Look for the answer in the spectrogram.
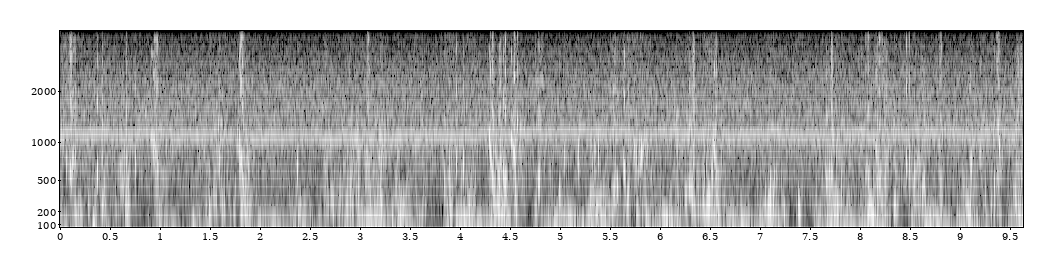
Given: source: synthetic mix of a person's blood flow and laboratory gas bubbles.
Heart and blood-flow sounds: Doppler ultrasound of blood flow; precordium
0.00-1.08 s: bubbles
1.33-1.99 s: bubbles
2.34-2.42 s: bubbles
2.62-3.29 s: bubbles
3.35-3.41 s: bubbles
3.52-3.68 s: bubbles
3.80-4.18 s: bubbles
4.25-4.67 s: bubbles
4.73-4.84 s: bubbles
4.96-5.11 s: bubbles
5.15-5.23 s: bubbles
5.27-5.91 s: bubbles
6.08-6.67 s: bubbles
6.75-6.83 s: bubbles
7.00-7.29 s: bubbles
7.35-7.46 s: bubbles
7.61-7.94 s: bubbles
7.98-8.69 s: bubbles
8.76-8.85 s: bubbles
9.07-9.15 s: bubbles
9.18-9.44 s: bubbles
9.51-9.64 s: bubbles
From the record:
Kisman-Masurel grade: 343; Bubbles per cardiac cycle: rolling drumbeat, 9 or more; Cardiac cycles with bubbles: 100%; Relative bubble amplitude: loud (0.450 to 0.775); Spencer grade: 3 (all of the cardiac periods contain showers or single bubble signals, but not dominating or overriding the cardiac motion signals); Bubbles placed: anywhere in the cardiac cycle

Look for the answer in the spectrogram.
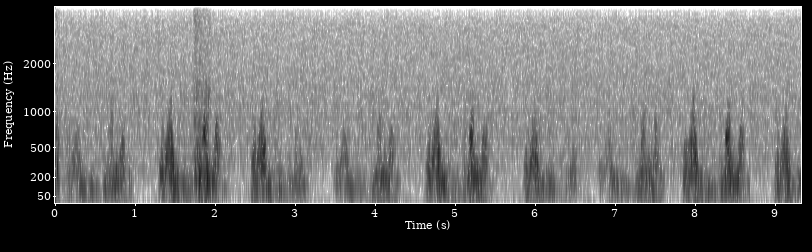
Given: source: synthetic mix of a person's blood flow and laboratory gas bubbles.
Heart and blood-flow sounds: Doppler ultrasound of blood flow; precordium
0.00-0.06 s: bubbles
1.72-1.95 s: bubbles
From the record:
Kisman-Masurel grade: 123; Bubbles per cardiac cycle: 1 to 2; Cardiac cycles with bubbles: 10 to 50%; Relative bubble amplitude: loud (0.450 to 0.775); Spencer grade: 2 (many but less than half of the cardiac periods contain bubble signals, singularly or in groups); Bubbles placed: only in the low amplitude regions of the cardiac cycle

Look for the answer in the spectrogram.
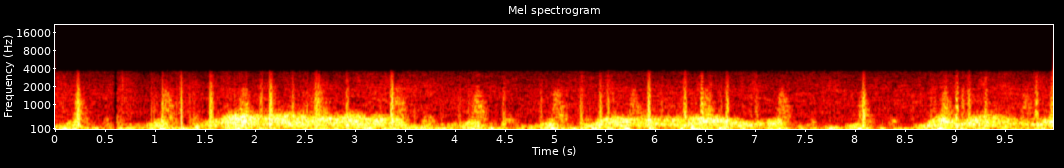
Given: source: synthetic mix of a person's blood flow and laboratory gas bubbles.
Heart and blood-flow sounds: Doppler ultrasound of blood flow; subclavian vein
no bubbles
From the record:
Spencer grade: 0 (complete lack of bubble signals)

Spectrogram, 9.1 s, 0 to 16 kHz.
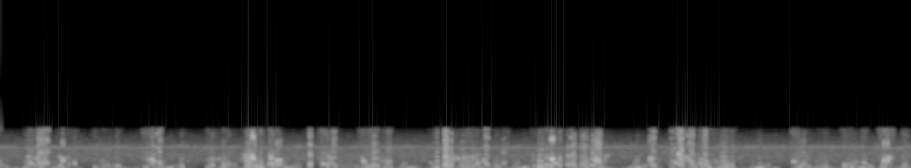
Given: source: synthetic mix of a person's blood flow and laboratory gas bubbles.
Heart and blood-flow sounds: Doppler ultrasound of blood flow; precordium
0.00-0.05 s: bubbles
0.23-0.51 s: bubbles
0.56-0.79 s: bubbles
0.93-1.24 s: bubbles
1.41-1.64 s: bubbles
1.78-1.86 s: bubbles
2.06-2.37 s: bubbles
2.42-2.83 s: bubbles
3.06-3.15 s: bubbles
3.18-3.43 s: bubbles
3.58-3.93 s: bubbles
4.28-5.09 s: bubbles
5.31-6.10 s: bubbles
6.47-6.61 s: bubbles
6.69-7.36 s: bubbles
7.91-8.33 s: bubbles
8.41-8.68 s: bubbles
8.79-8.94 s: bubbles
9.01-9.10 s: bubbles
From the record:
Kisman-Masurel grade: 343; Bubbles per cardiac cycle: rolling drumbeat, 9 or more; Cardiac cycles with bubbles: 100%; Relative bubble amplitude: loud (0.450 to 0.775); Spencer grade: 3 (all of the cardiac periods contain showers or single bubble signals, but not dominating or overriding the cardiac motion signals); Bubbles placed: only in the low amplitude regions of the cardiac cycle

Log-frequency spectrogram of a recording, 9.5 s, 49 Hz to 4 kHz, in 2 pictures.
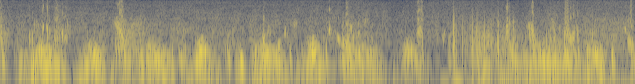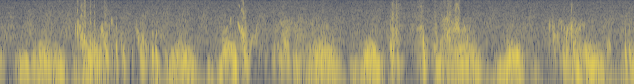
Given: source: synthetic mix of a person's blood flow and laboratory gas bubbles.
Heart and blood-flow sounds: Doppler ultrasound of blood flow; precordium
0.00-0.08 s: bubbles
0.20-0.55 s: bubbles
0.83-1.16 s: bubbles
1.27-1.48 s: bubbles
1.67-1.75 s: bubbles
1.87-2.24 s: bubbles
2.40-2.83 s: bubbles
3.10-3.20 s: bubbles
3.30-3.42 s: bubbles
3.67-3.88 s: bubbles
3.92-4.80 s: bubbles
5.29-5.99 s: bubbles
6.42-7.28 s: bubbles
7.66-7.80 s: bubbles
7.86-8.33 s: bubbles
8.85-9.16 s: bubbles
9.30-9.36 s: bubbles
9.41-9.52 s: bubbles
From the record:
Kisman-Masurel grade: 332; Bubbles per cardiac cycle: rolling drumbeat, 9 or more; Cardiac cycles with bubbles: 50 to 99%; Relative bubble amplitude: moderate (0.250 to 0.450); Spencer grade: 3 (all of the cardiac periods contain showers or single bubble signals, but not dominating or overriding the cardiac motion signals); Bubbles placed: only in the low amplitude regions of the cardiac cycle

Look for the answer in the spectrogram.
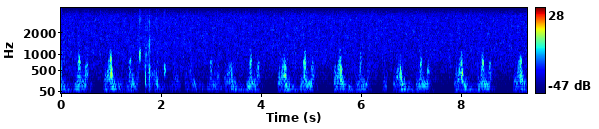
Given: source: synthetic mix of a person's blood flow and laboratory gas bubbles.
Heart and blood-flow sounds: Doppler ultrasound of blood flow; precordium
1.56-1.60 s: bubbles
1.67-1.81 s: bubbles
1.89-1.96 s: bubbles
2.06-2.10 s: bubbles
From the record:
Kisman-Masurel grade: 213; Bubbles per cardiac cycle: several, 3 to 8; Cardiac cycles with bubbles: 1 to 10%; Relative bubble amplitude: loud (0.450 to 0.775); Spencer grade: 1 (occasional bubble signal discernible with the cardiac motion signal, with majority of cardiac periods free of bubbles); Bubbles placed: anywhere in the cardiac cycle

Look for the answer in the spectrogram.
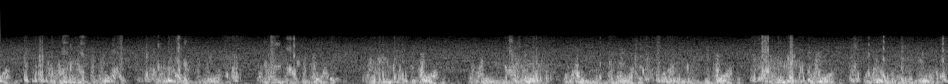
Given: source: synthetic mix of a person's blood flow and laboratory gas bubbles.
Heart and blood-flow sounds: Doppler ultrasound of blood flow; precordium
0.21-0.89 s: bubbles
1.11-1.28 s: bubbles
1.36-1.93 s: bubbles
2.22-2.44 s: bubbles
2.64-3.02 s: bubbles
3.28-3.38 s: bubbles
3.60-4.12 s: bubbles
5.02-5.55 s: bubbles
5.95-6.04 s: bubbles
6.08-6.19 s: bubbles
6.33-7.00 s: bubbles
7.50-8.18 s: bubbles
8.47-8.63 s: bubbles
8.65-9.15 s: bubbles
9.33-9.49 s: bubbles
From the record:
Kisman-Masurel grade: 342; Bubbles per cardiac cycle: rolling drumbeat, 9 or more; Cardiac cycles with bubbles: 100%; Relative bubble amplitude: moderate (0.250 to 0.450); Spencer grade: 3 (all of the cardiac periods contain showers or single bubble signals, but not dominating or overriding the cardiac motion signals); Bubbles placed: only in the low amplitude regions of the cardiac cycle

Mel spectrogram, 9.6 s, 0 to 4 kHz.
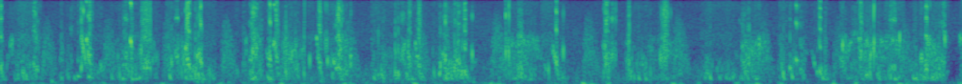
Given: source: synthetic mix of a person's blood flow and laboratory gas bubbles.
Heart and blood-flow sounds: Doppler ultrasound of blood flow; subclavian vein
0.00-0.43 s: bubbles
0.58-1.03 s: bubbles
1.09-1.59 s: bubbles
1.66-2.17 s: bubbles
2.34-3.54 s: bubbles
3.70-4.29 s: bubbles
4.31-4.76 s: bubbles
4.99-5.70 s: bubbles
6.01-6.19 s: bubbles
6.24-6.84 s: bubbles
7.00-7.68 s: bubbles
7.77-8.07 s: bubbles
8.10-8.32 s: bubbles
8.38-9.05 s: bubbles
9.09-9.50 s: bubbles
9.59-9.63 s: bubbles
From the record:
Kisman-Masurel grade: 342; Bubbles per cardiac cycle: rolling drumbeat, 9 or more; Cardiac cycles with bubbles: 100%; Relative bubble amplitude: moderate (0.250 to 0.450); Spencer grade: 3 (all of the cardiac periods contain showers or single bubble signals, but not dominating or overriding the cardiac motion signals); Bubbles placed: anywhere in the cardiac cycle

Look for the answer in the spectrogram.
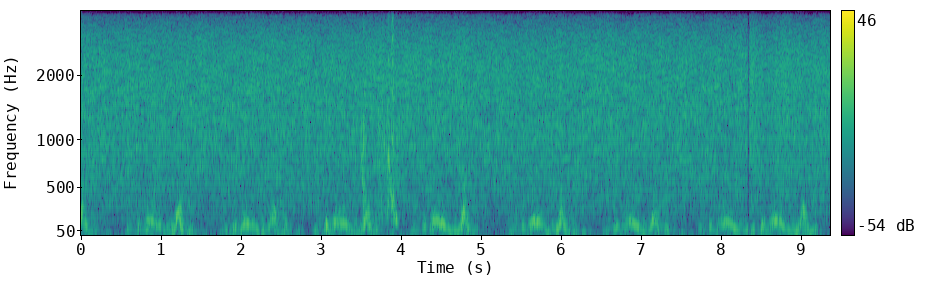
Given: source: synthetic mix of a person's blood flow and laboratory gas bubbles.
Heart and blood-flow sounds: Doppler ultrasound of blood flow; precordium
3.49-3.60 s: bubbles
3.71-4.00 s: bubbles
From the record:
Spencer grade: 1 (occasional bubble signal discernible with the cardiac motion signal, with majority of cardiac periods free of bubbles); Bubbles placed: only in the low amplitude regions of the cardiac cycle

